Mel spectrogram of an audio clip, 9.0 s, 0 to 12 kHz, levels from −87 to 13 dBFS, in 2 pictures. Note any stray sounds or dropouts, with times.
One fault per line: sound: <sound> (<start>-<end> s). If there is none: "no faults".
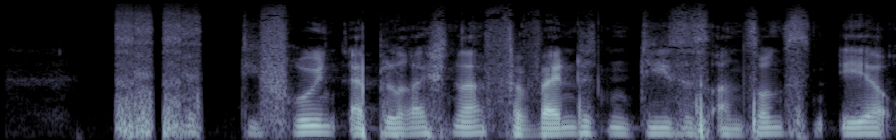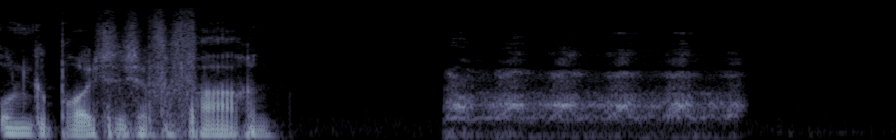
sound: laugh (0.6-1.0 s)
sound: bark (6.7-8.2 s)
